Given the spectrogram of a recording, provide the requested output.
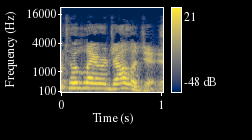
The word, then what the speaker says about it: otolaryngologist: An otolaryngologist? – That's not actually the way you pronounce that word. – But it's are you somebody who studies otolaryngology? – No. Oh, otolaryngologist. – Yeah. – Very nice. Because her name starts with E-A-R.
